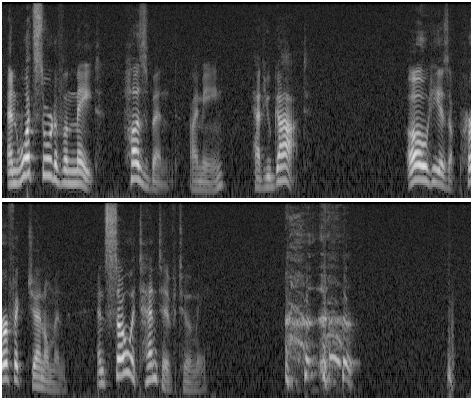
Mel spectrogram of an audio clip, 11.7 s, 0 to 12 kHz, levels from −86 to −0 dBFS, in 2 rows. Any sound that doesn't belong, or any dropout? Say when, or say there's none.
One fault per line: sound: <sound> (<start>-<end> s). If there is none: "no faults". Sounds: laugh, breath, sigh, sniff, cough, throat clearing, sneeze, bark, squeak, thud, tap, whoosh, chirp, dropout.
sound: cough (9.4-10.4 s)
sound: whoosh (11.4-11.6 s)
